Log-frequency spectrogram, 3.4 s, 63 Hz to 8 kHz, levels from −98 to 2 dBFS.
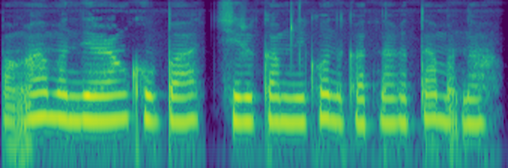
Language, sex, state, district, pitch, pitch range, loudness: Garo, female, Meghalaya, West Garo Hills, 250 Hz, 240-260 Hz, -15 LUFS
